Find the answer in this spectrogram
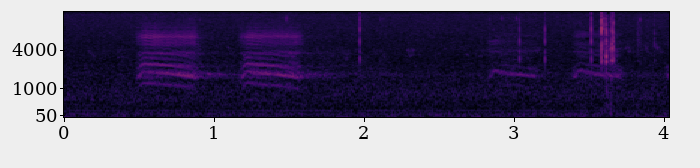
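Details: Crows flocking in waves onto grassland at dawn, 3 July 2014, about a hundred birds. Two drawn-out rasping caws sound half a second apart, then a pause, a shorter caw and a brief clatter of sharper notes.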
